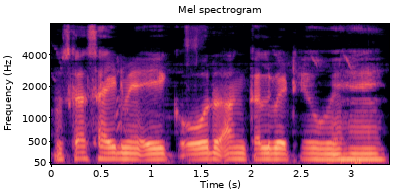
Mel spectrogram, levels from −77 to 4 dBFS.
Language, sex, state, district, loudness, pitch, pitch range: Hindi, male, Jharkhand, Ranchi, -14 LUFS, 115 Hz, 115-120 Hz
